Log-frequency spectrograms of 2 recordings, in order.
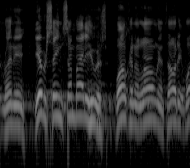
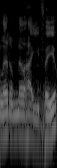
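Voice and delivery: usual speaking voice

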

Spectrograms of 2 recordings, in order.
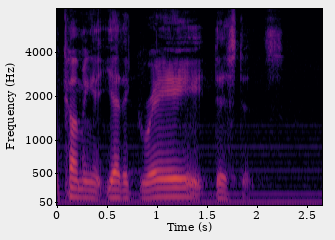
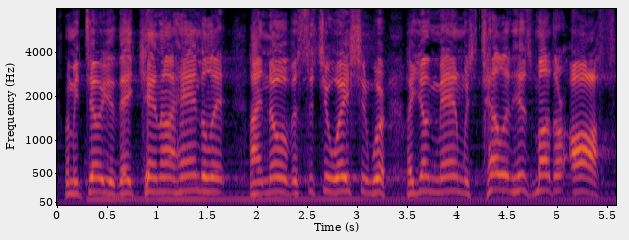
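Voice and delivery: raised, emphatic preacher's voice; forceful preaching; 9 semitones higher, 11 dB louder than usual. Real, not acted. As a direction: preach it to the whole room.

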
